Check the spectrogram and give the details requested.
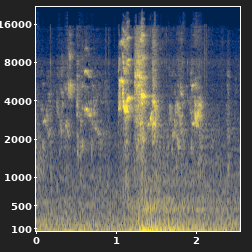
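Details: Birds gathering at feeding time let out a sudden loud cluster of shrill chirps and squawks after a quiet start, then a few fading tweets.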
